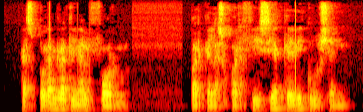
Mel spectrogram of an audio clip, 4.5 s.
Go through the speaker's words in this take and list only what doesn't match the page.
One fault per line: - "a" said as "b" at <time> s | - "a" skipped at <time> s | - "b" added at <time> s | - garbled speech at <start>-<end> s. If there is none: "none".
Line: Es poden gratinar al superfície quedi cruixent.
- "forn perquè la" added at 1.2 s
